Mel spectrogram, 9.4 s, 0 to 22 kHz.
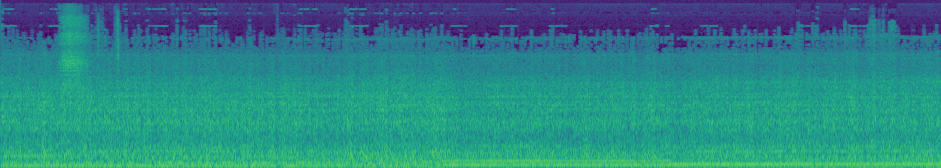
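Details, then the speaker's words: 2014 Chevy Spark after new GM ECM installed and programmed, no codes, while driving: steady low droning tones under road rumble, rising in pitch with speed; transmission whine suspected. "It seems like the transmission's about ready to leave the chat, though. You know when you drive a Nissan and they're making that really loud, squealy, whiny noise as soon as the transmission warms up a little bit?"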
